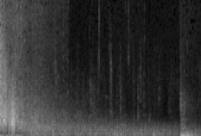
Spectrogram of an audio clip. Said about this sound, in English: She sets up her computers on a little pier that reaches into the center of the pond, looking out over fields of tobacco and sweet potatoes. And she sets off this experimental explosion.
